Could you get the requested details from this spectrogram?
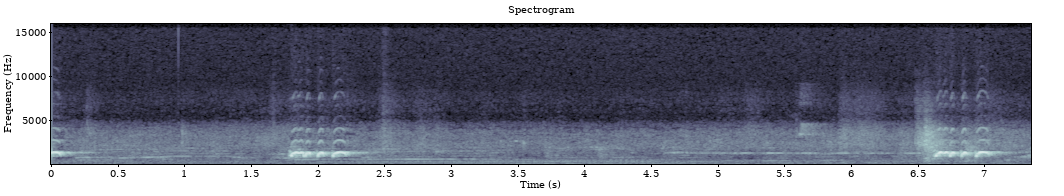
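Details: Local tame zebra dove cooing in song, two brief bursts of quick, bubbly staccato hoots nearly five seconds apart, each followed by a faint drawn-out tone, with steady low background hum between phrases.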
